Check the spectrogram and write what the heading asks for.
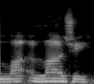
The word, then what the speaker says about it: Logie: But most things like that, I always heard it pronounced Logie Bay Road as... Logie is called Laji, yeah.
